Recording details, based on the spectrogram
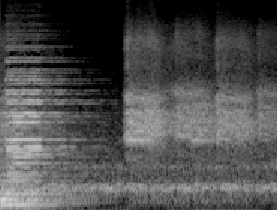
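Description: Crows in a room of the Resident Evil Director's Cut video game caw loudly and continuously up close, a harsh overlapping clamor after an earlier low rumbling tone.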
